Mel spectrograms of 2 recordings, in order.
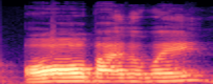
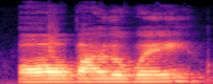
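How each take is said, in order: First: Louder still, higher and rising; insistent loud repeat; louder emphatic repeat. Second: Loud, louder; raised voice cutting in; loud emphatic aside. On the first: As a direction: push it up higher. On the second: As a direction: blurt it out loudly. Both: Real, not acted. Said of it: "repeated louder".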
